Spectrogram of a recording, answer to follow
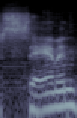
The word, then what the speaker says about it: salmon: I thought it was when you had just like a massive salmon cannon, Glenn's Just the a- closest. huge, girthy salmon cannon. The big Glenn, it's pronounced salmon. Salmon. I forgot. yeah, the L.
